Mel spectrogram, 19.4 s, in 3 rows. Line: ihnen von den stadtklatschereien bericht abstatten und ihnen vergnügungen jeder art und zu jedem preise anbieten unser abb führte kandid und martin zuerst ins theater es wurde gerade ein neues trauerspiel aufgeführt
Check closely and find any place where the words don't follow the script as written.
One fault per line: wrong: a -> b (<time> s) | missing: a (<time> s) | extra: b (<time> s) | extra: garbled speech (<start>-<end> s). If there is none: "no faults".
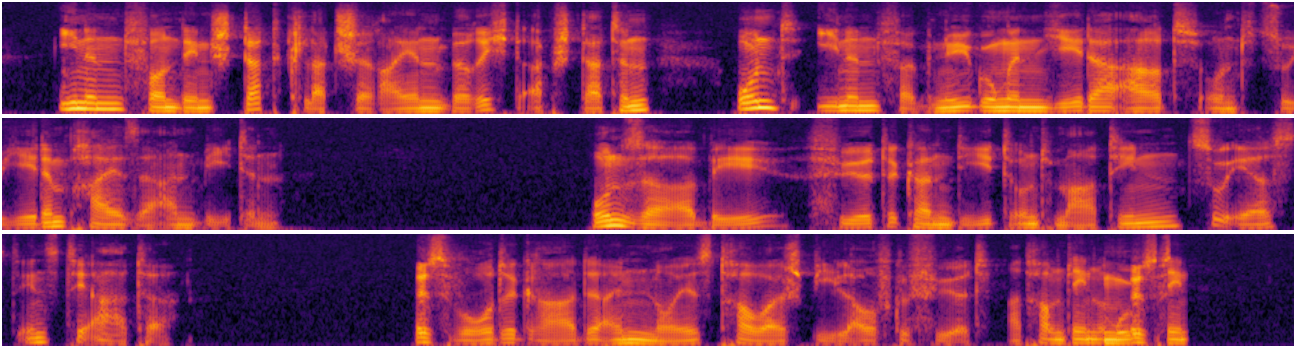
extra: garbled speech (17.9-18.8 s)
